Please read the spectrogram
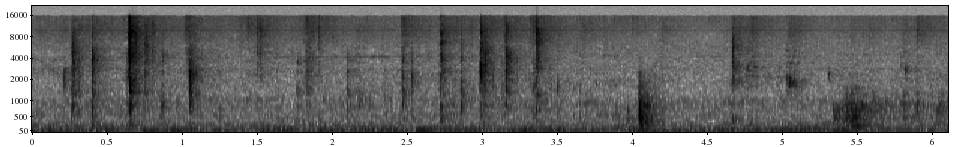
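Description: Faint, irregular small clicks and taps as hands mix soft cookie dough in a glass bowl and shake a paper vanilla sachet empty over it. The sharpest click comes about four seconds in.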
